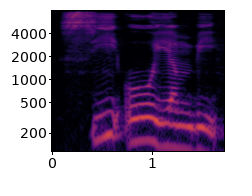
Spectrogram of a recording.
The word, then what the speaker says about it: comb: अगर यम के बाद बी आता है तो बी जो है साइलेंट होता है। जैसे COMB और BOMB, THUMB।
